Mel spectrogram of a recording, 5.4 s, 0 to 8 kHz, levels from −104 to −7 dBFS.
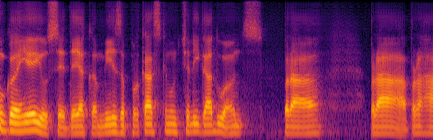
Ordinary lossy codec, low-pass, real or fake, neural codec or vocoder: none; none; fake; codec, 16 kHz, about 1 kbps, DyCAST, with the encoder's durations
